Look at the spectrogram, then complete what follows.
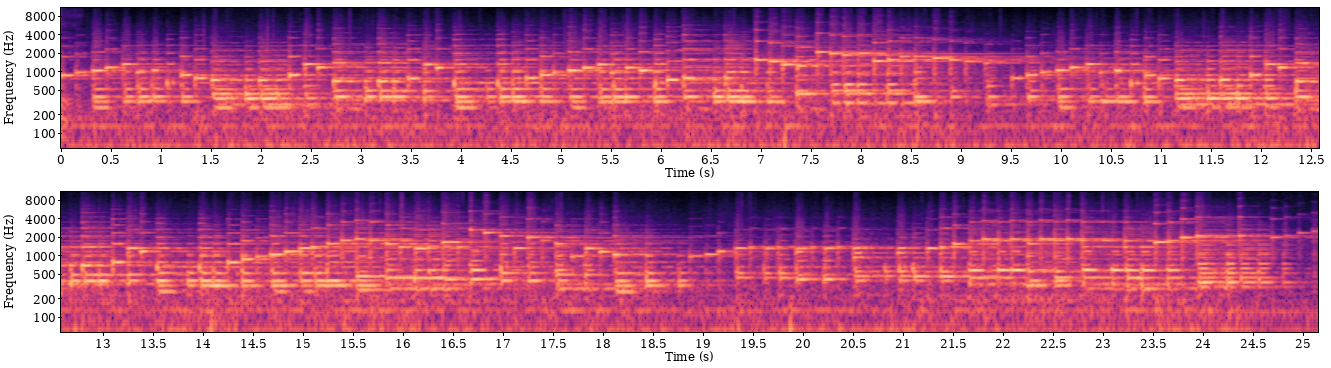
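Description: Solo piano plays a lively, flowing melody with quick rising and falling runs over steady chords. The sound is close, full and continuous, with no voices.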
